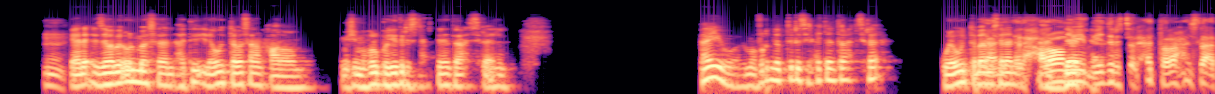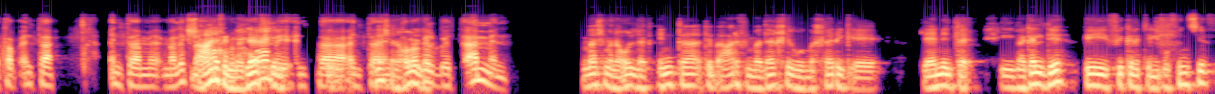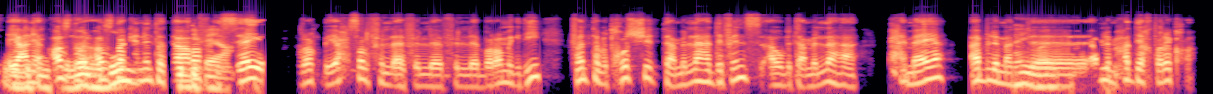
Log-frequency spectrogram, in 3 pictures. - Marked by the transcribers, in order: unintelligible speech; in English: "الoffensive والdefensive"; in English: "defense"
- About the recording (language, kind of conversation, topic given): Arabic, podcast, إيه أهم نصيحة ممكن تقولها لنفسك وإنت أصغر؟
